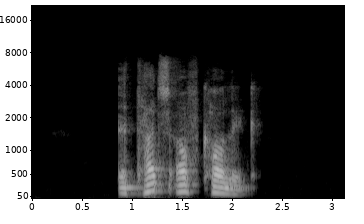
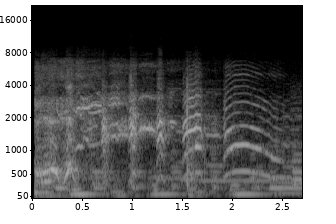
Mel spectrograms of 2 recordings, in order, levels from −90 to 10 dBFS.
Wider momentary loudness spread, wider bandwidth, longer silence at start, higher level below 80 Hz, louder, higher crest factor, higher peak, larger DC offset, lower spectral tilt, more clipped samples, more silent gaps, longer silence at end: first, 13 LU vs 7 LU; second, 7.6 kHz vs 15 kHz; first, 0.85 s vs 0 s; second, -70 dBFS vs -54 dBFS; first, -26 LUFS vs -29 LUFS; first, 22 dB vs 14 dB; first, -8 dBFS vs -16 dBFS; neither; first, -6 dB/octave vs -4 dB/octave; neither; neither; first, 0.9 s vs 0 s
